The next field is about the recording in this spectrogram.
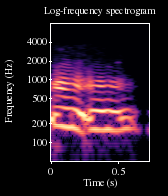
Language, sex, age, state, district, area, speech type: Assamese, female, 30-45, Assam, Charaideo, rural, conversation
